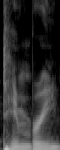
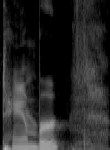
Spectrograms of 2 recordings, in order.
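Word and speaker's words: timbre: got duration pitch Tambor looks like Tim Bri but it's actually pronounced Tambor and intensity so let's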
